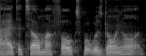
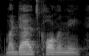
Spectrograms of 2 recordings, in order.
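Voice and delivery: ordinary talk

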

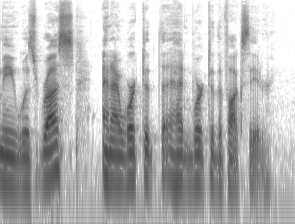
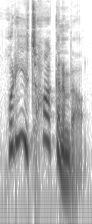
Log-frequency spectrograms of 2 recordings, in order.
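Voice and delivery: much higher baffled what are you talking about; baffled question; faster than usual. Retold or imitated. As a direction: sound totally lost and baffled. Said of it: "He goes".

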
